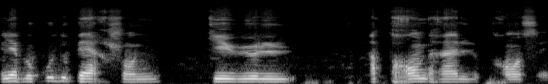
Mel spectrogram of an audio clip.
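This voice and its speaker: The delivery is very slow and monotone, with flat intonation. Long, frequent pauses break it up, and the sound is dry and close with no echo. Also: man, medium pitch for a man. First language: not French (learner) (speaking French). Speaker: language learner vlogger. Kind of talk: casual vlog monologue. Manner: halting, with false starts.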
